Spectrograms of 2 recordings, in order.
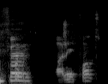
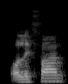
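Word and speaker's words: Oliphant: The other thing I wanted to bring up about uh Timothy Oil, how do you pronounce his last name? Olifant. Olifant.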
